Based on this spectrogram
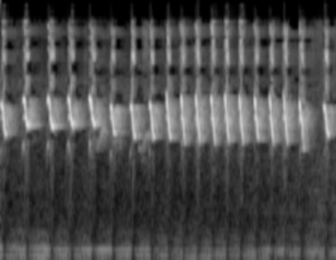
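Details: Sooty-headed bulbul song used as a lure: a long, even series of crisp down-slurred chirps, about four every second, each one nearly identical, with faint low hum at the start.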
